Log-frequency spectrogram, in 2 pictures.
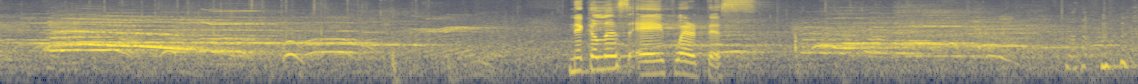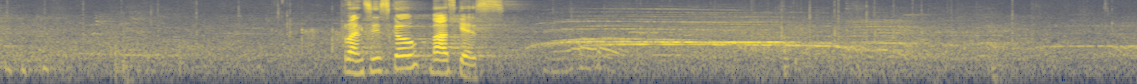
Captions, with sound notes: Stephanie Yvette Castillo. (audience applauding) Nicholas A. Fuertes. (audience applauding) Francisco Vasquez. (audience applauding)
